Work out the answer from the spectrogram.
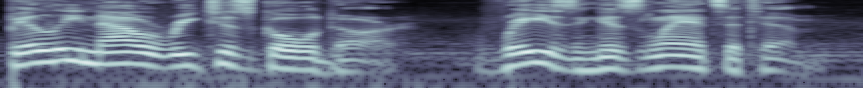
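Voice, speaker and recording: A man's voice: medium pitch, lively intonation, a little slow, darkish tone. A man giving dramatic scripted narration as the narrator of an action audio drama.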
